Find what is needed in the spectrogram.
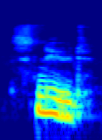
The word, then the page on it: snood: British English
